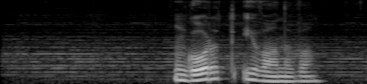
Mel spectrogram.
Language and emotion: Russian, neutral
